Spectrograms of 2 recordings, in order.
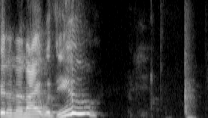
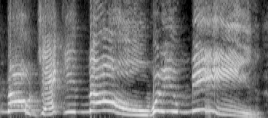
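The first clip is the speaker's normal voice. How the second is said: high pitched frantic plea; high panicked plea; pleading high; slower than usual. Retold or imitated. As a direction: beg her to stay, squeaking high. Urging Jackie not to leave.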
